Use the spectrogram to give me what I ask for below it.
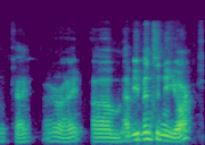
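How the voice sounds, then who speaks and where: A man hosting a podcast interview, answering with quick okays and all-rights and often repeating himself. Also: medium pitch, lively intonation, slightly rough. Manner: short affirmations, repeats himself, laughs along. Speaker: podcast host. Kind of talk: casual interview.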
